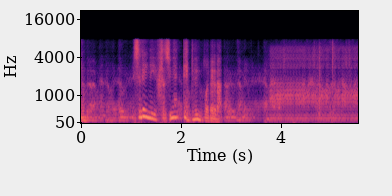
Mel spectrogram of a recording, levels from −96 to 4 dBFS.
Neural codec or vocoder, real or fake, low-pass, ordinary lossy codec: codec, 16 kHz, 0.5 kbps, FreqCodec, smaller model; fake; none; none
